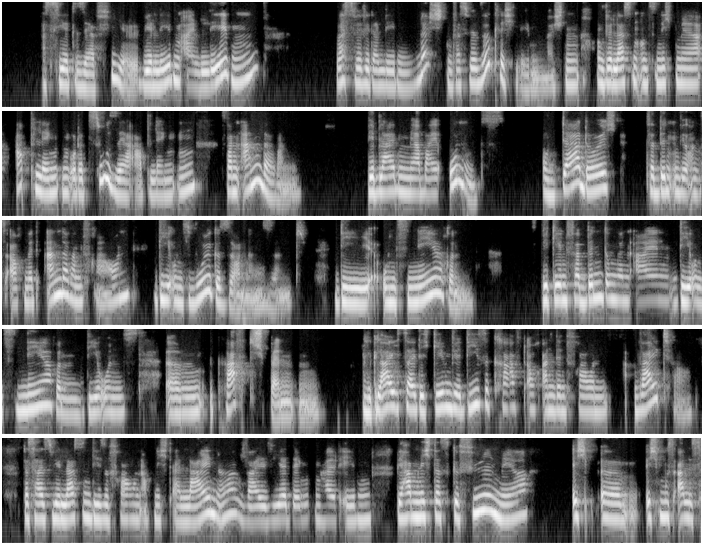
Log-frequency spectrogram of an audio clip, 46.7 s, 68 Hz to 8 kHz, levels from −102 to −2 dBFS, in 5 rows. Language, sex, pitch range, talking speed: German, female, 190-225 Hz, 125 wpm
